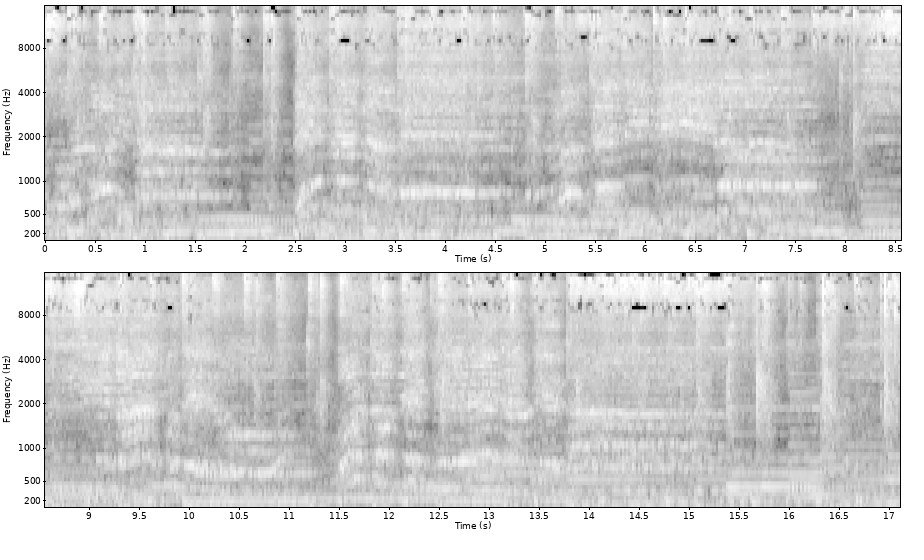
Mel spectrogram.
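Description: A small group of women singing a gospel hymn together through microphones, with instrumental backing underneath.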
